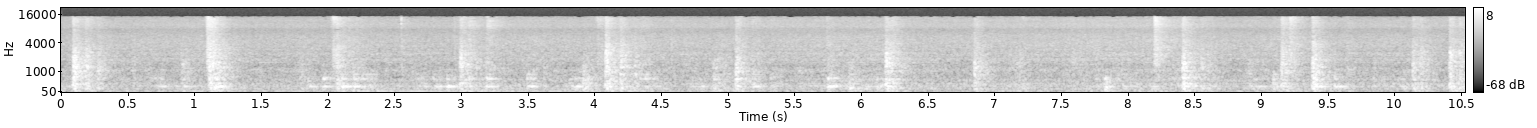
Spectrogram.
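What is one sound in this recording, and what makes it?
A condenser tumble dryer hums as its drum turns.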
